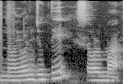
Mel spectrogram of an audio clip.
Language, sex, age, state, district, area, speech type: Assamese, male, 30-45, Assam, Tinsukia, urban, spontaneous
